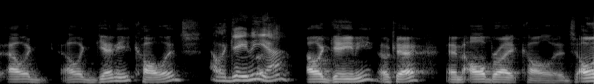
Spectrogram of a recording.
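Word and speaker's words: Allegheny: University I think I pronounced that did I pronounce that correctly I think you're good Matt okay good Al aleni College alany yeah alany okay and Albright College all in Pennsylvania um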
